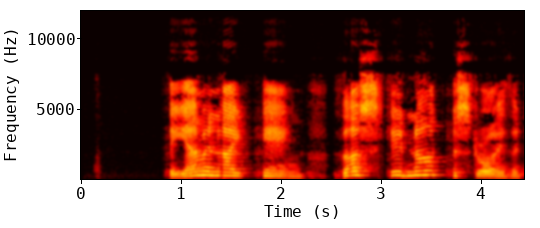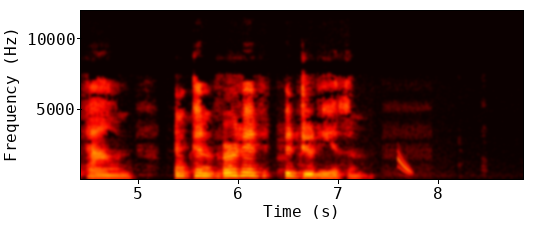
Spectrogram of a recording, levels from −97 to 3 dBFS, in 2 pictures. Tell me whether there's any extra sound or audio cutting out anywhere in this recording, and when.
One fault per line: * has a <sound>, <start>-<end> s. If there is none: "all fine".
* has a chirp, 7.6-7.8 s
